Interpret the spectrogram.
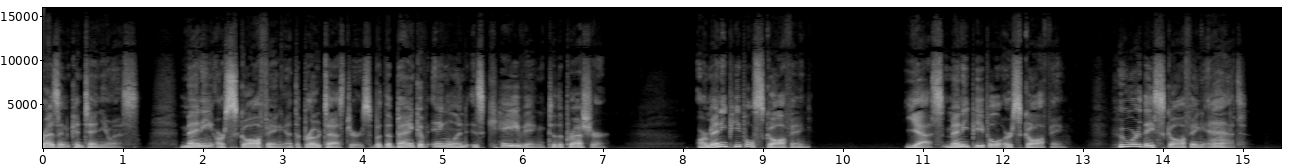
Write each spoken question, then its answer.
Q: Who are they scoffing at?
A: They are scoffing at the protesters.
